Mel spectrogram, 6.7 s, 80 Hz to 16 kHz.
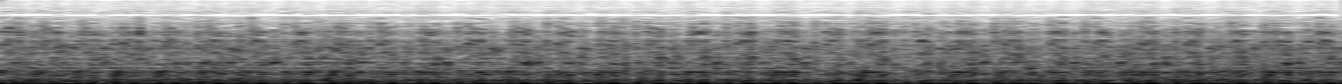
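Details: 1973 Ford F350 dump truck (1976 cab) V8 at idle with no throttle: deep, slow, slightly uneven burble; idle speed seems set too low, owner also suspects a vacuum leak and plans to adjust the idle screw.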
